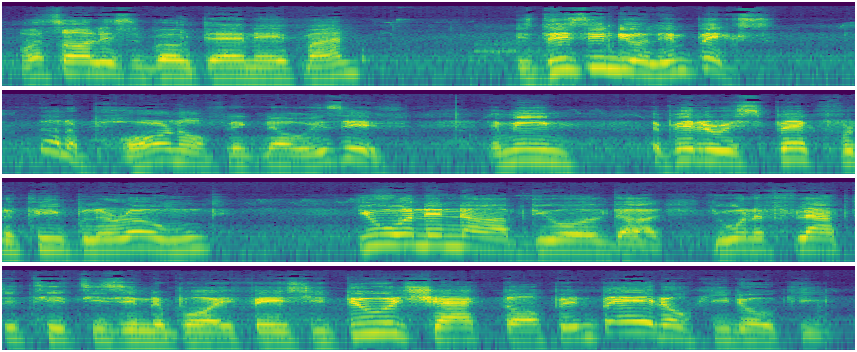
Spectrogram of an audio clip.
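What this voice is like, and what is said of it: Cork Irish accent. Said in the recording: “the Cillian Murphy Cork accent”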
